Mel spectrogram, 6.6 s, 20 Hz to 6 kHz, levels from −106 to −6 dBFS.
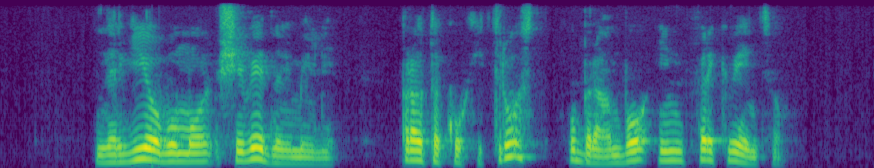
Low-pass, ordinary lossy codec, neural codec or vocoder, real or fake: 5.4 kHz; none; none; real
